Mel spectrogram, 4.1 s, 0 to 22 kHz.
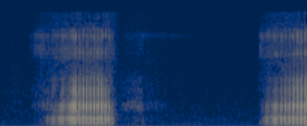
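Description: Loud, rattling snores on each inbreath, about 15 breaths a minute, with quiet pauses between; heavy snoring in a flat-faced dog.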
